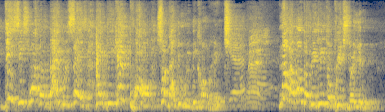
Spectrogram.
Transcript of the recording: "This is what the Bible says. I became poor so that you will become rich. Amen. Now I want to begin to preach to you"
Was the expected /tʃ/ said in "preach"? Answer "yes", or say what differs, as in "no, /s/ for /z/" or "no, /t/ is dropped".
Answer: yes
